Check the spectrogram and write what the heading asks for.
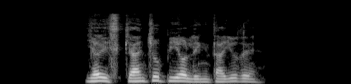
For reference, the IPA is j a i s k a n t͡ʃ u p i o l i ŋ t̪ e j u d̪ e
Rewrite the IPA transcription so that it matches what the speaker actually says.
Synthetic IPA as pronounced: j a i s k a n t͡ʃ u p i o l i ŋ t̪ a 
